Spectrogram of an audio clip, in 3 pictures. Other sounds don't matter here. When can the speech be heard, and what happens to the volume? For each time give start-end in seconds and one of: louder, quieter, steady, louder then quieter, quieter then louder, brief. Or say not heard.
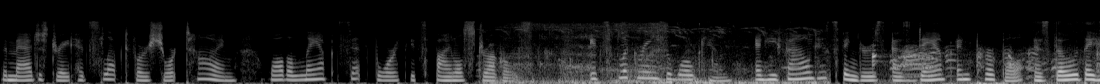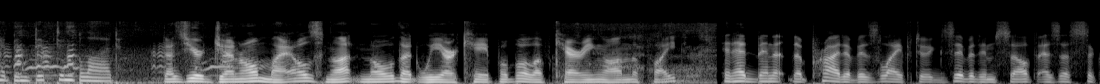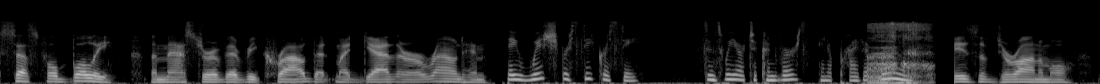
0.0-32.9 louder then quieter.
